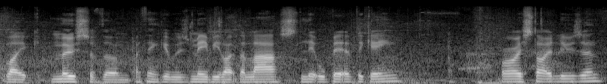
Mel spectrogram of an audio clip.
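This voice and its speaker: A man hosting a gaming channel, chatting casually over his gameplay and rambling with lots of fillers, his voice rough from a cold. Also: mid-range voice, level tone, normal speed, music in the background.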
